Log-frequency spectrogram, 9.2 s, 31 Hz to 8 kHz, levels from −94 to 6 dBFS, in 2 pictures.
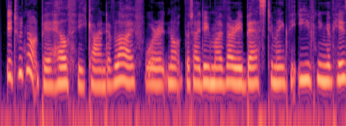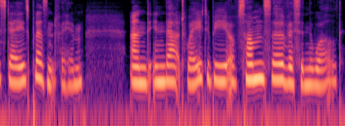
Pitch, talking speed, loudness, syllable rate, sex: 215 Hz, 260 wpm, -17 LUFS, 5.7 syllables/s, female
